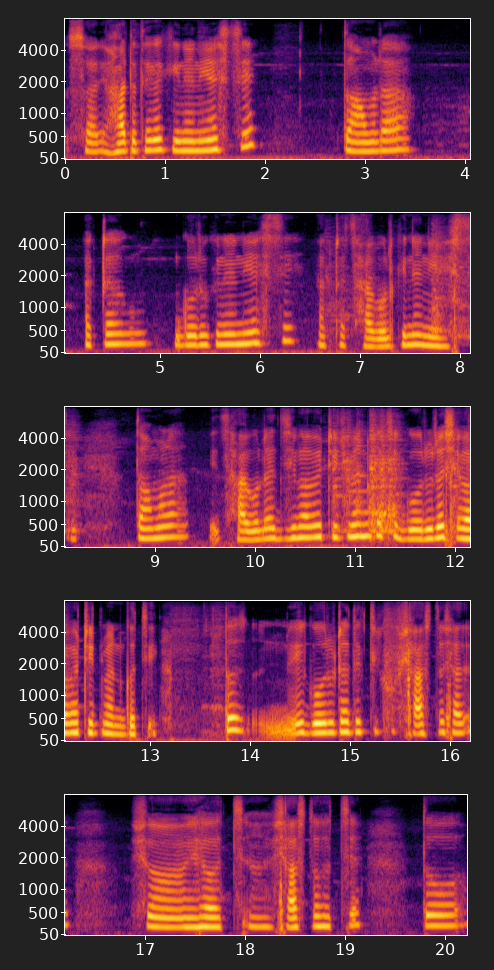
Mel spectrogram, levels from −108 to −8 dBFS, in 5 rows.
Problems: constant background noise, continuous background conversations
